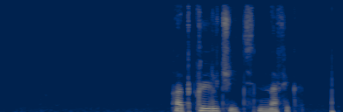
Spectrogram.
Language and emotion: Russian, angry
